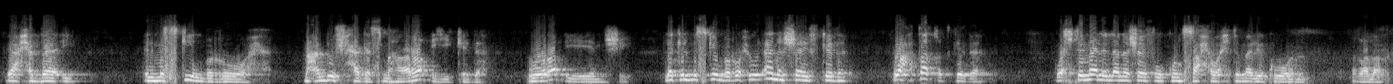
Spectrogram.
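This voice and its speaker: A man preaching a sermon with an Egyptian Arabic accent, animated, asking and answering his own rhetorical questions. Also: fairly high pitch, quick pace, a little hiss or hum, rough recording.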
